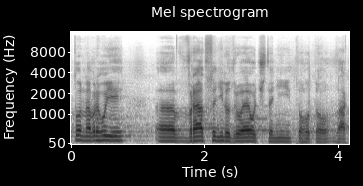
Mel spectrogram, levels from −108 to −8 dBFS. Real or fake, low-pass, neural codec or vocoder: fake; 14.4 kHz; autoencoder, 48 kHz, 128 numbers a frame, DAC-VAE, trained on Japanese speech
